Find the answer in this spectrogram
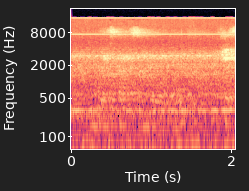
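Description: Škoda-built Czech Railways class 163 electric locomotive approaching along a station platform with its train. It makes a steady low rumble with a constant hum.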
